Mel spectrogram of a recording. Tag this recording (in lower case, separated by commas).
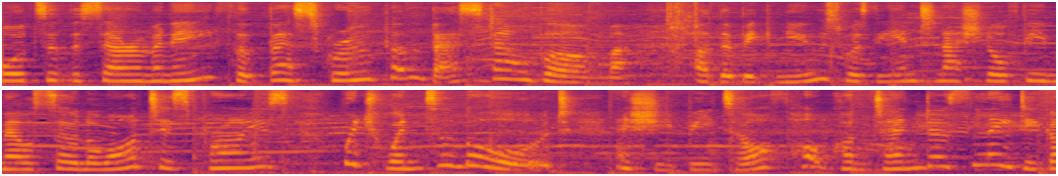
music, speech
